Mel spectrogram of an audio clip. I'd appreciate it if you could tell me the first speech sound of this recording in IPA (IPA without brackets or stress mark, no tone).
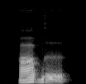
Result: ɑ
